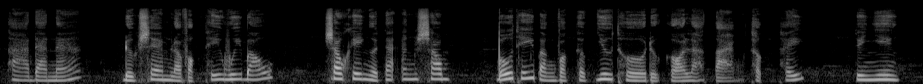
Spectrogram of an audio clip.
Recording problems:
murmuring crowd; faint; throughout; 30 dB below the speech

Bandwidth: 14.5 kHz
